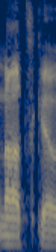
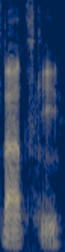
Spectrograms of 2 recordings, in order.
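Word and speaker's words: Natsuki: don't know naty's name her name is not natko it's natski natski whatever I was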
